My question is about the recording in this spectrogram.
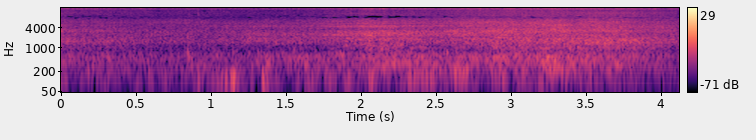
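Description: Small surf breaking and washing on a sandy beach, with a steady wash of wind noise, and two soft low thumps about a second in.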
